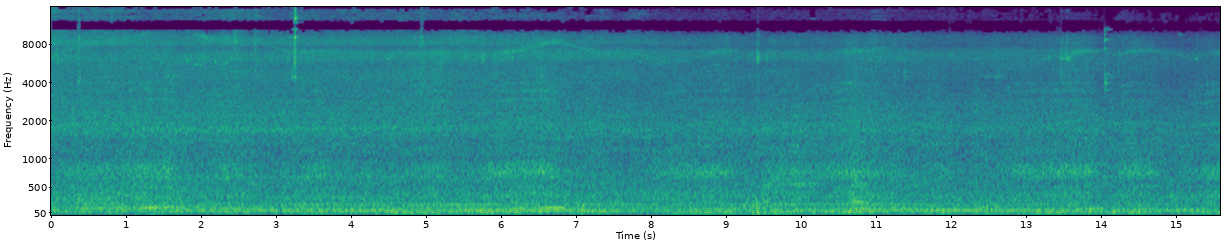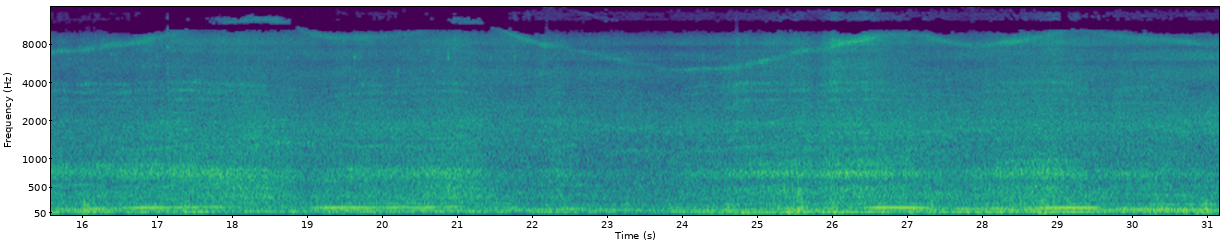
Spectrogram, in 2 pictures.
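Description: Caterpillar 993K wheel loader's big diesel engine running under load, its note swelling and easing every few seconds as the machine works.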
